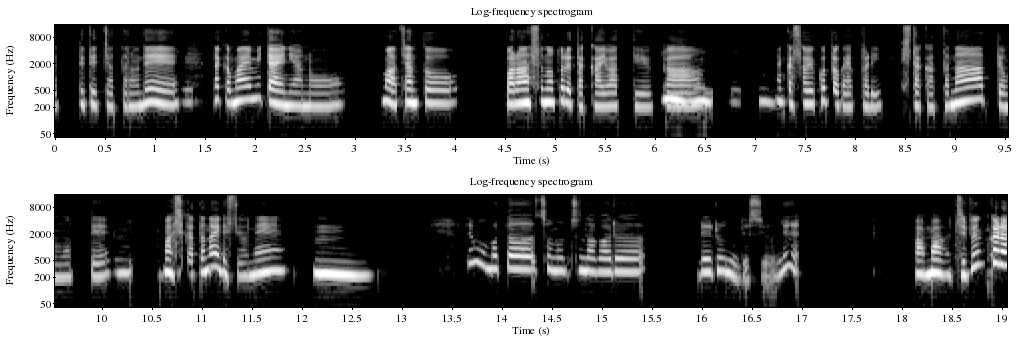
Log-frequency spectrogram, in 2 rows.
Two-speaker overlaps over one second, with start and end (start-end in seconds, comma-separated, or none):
none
